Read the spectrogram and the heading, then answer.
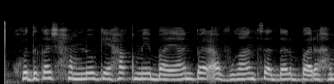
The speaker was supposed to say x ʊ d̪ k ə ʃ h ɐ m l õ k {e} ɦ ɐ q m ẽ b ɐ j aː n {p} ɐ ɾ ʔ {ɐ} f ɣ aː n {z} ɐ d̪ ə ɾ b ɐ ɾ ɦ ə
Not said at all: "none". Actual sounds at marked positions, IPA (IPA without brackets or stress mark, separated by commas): e, p, ɐ, s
